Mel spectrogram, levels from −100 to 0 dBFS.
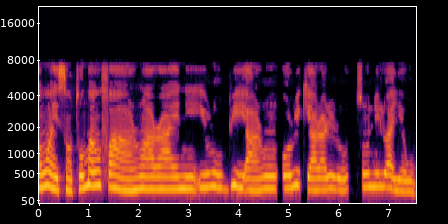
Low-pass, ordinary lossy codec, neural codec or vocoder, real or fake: none; none; none; real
